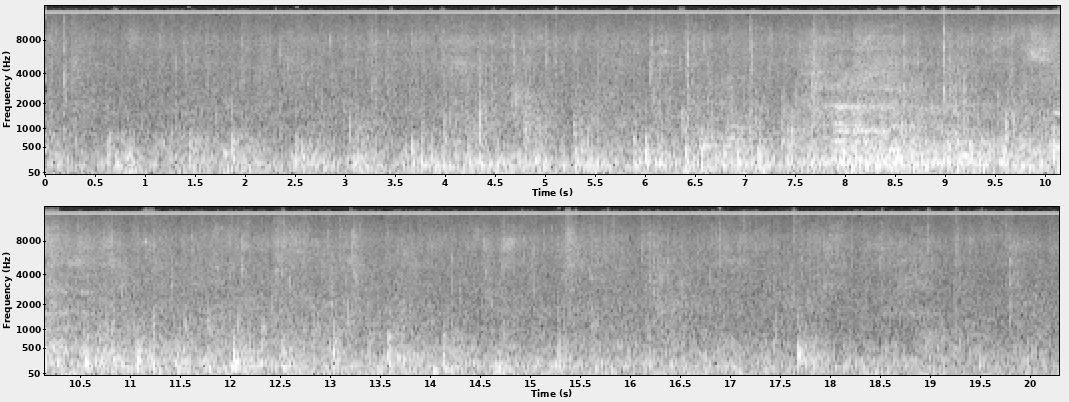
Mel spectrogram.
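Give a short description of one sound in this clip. Footsteps shuffle across a wooden stage.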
